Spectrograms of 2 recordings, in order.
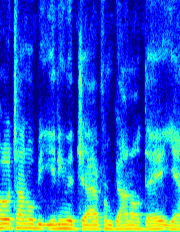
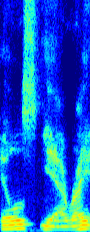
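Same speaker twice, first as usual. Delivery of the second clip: usual speaking voice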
